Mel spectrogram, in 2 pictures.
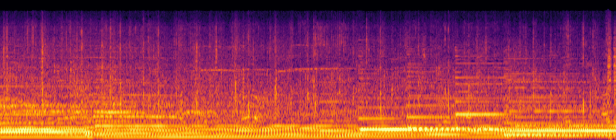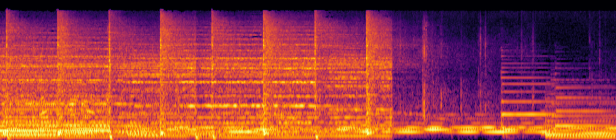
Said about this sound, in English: I thought you were putting your hands together. I thought you were welcoming. All right. Come on, clap and give a hand of praise to Jesus.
